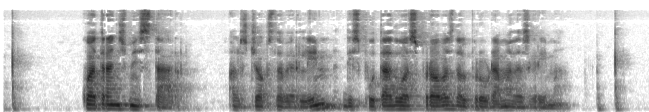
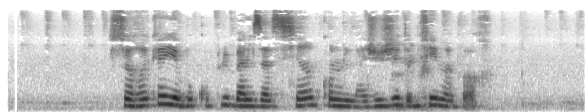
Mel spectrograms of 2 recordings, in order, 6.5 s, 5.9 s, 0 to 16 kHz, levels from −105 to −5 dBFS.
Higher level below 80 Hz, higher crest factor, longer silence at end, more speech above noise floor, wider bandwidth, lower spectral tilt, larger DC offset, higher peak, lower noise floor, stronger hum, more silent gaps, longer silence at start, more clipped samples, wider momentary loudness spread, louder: first, -68 dBFS vs -82 dBFS; about the same, 22 dB vs 20 dB; second, 0.3 s vs 0.95 s; first, 52 dB vs 33 dB; about the same, 11.5 kHz vs 11.5 kHz; about the same, -3.5 dB/octave vs -3.5 dB/octave; neither; first, -4 dBFS vs -12 dBFS; first, -77 dBFS vs -63 dBFS; neither; neither; second, 0.1 s vs 1.1 s; neither; first, 19 LU vs 11 LU; first, -24 LUFS vs -30 LUFS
